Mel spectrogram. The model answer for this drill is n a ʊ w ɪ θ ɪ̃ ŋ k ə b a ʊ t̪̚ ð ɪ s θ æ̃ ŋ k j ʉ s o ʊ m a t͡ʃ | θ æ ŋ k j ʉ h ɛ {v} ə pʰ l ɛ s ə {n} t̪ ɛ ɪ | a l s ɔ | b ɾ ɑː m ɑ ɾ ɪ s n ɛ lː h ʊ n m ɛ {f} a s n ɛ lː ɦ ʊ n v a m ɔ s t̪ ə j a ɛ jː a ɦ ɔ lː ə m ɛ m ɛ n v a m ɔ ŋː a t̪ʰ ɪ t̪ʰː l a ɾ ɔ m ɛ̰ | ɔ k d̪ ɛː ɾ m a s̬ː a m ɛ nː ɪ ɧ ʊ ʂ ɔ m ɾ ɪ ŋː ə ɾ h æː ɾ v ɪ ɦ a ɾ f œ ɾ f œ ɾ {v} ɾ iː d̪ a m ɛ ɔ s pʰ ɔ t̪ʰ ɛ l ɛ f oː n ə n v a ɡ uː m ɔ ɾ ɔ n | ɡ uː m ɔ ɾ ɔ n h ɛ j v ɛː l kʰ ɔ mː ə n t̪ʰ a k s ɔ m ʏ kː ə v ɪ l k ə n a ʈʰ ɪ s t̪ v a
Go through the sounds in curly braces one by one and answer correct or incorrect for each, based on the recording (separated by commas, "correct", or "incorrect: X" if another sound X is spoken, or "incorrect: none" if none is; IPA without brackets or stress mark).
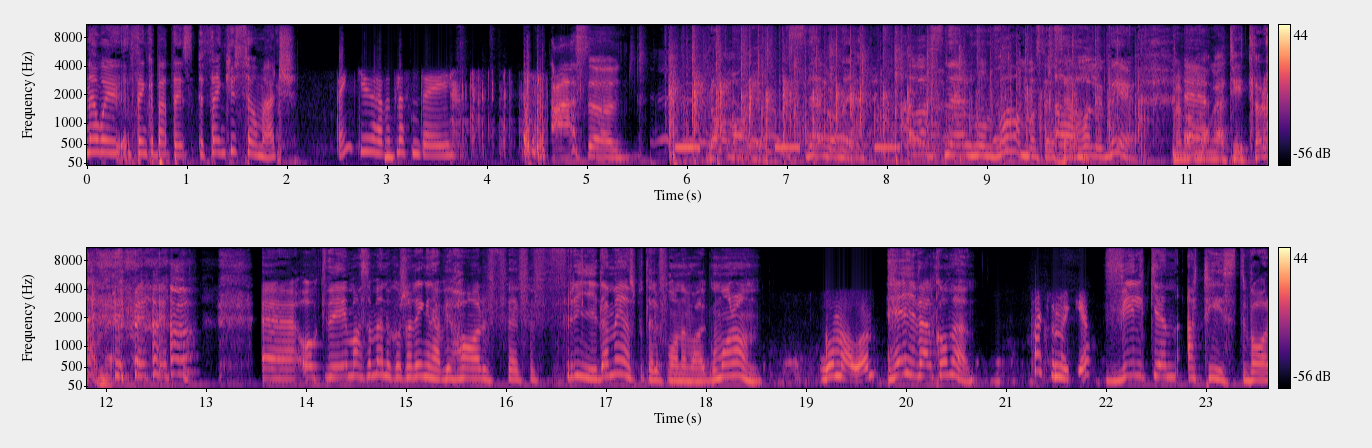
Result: correct, correct, incorrect: v, incorrect: f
